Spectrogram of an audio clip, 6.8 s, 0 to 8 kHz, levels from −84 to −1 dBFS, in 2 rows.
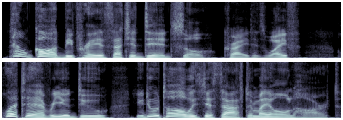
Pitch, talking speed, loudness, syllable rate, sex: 145 Hz, 205 wpm, -18 LUFS, 4.8 syllables/s, male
